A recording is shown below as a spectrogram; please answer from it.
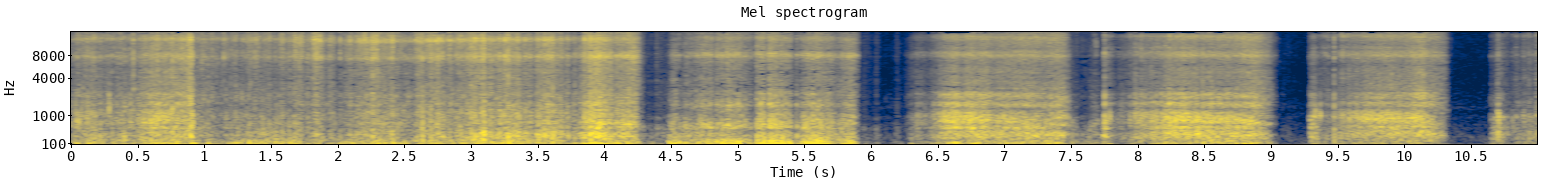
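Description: A white rectangular magic eraser block of solid melamine foam, held in the hand, is scrubbed aggressively with a medium black-bristle paint brush. Fast, rough scratchy brushing runs in dense bursts with a heavy low rustle, broken by a few short silent pauses.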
